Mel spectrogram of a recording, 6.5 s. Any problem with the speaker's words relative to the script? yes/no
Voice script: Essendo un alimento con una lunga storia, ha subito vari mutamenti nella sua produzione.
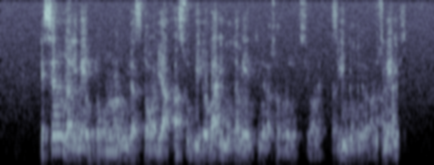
yes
